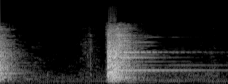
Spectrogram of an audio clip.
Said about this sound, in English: A metal cylinder. Sealed, too. Well, I guess we only need a little hole. That jagged fender on your car will be just the thing.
